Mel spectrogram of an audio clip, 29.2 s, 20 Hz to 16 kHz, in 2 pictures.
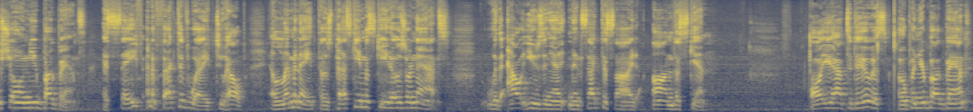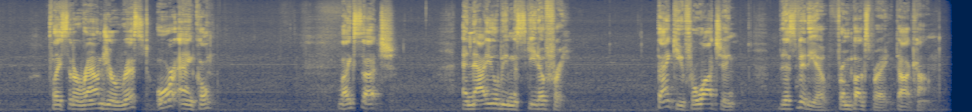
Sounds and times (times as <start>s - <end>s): Speech: 0.0s - 10.8s, 12.2s - 14.7s, 15.4s - 17.9s, 19.7s - 20.6s, 21.6s - 23.2s, 24.5s - 28.8s.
